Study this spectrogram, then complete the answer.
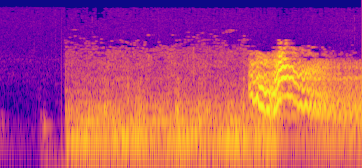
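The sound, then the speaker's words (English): A Chihuahua yaps and whines over a steady low hum, ending in a louder, high-pitched burst of yelping barks that rise and fall in pitch. “What animal you want to listen to now? Chihuahua.”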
